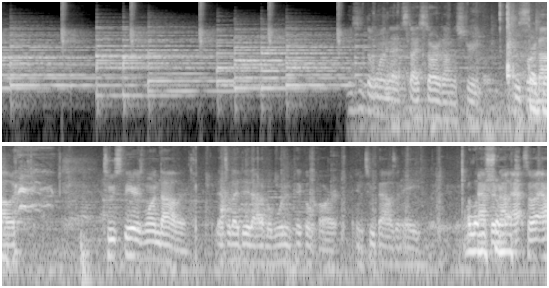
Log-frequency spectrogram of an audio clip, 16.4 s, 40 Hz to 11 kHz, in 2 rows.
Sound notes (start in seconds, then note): 0.0 upbeat piano music; 7.8 laughing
